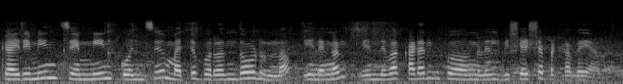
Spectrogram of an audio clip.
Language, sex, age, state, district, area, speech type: Malayalam, female, 30-45, Kerala, Kollam, rural, read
